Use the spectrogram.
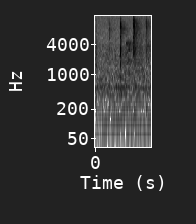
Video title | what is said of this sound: BATTLE LIP GLAZED TERBAIK - HANASUI WARDAH MAKEOVER | enggak terlalu kerasa kecuali diginiin tapi intinya lebih beratlah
